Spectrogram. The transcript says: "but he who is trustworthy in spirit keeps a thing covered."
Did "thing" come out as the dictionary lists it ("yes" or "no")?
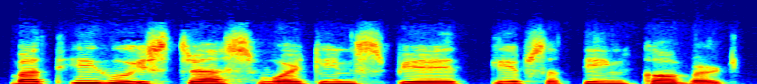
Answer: no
